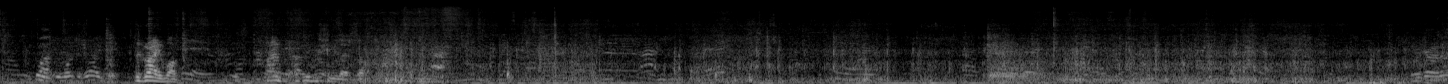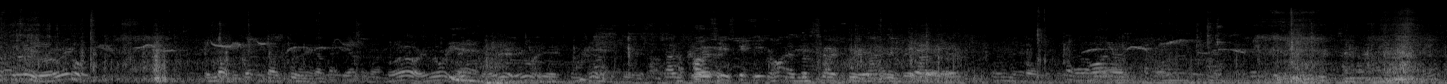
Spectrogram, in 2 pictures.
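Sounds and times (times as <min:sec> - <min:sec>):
distant people talking: 0:00.0 - 0:28.9.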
